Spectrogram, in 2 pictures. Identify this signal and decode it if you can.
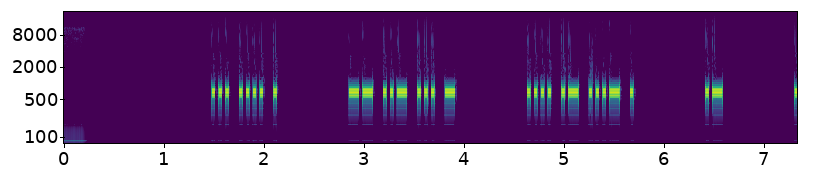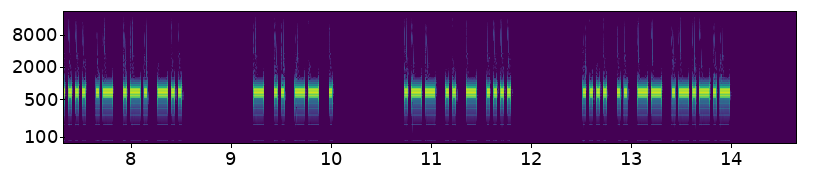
Morse code, heard as a keyed tone, about 36 wpm, 700 Hz. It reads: SHE MUST HAVE A HARD TIME WITH HIM.
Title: 3x Word-Spacing - Sentences from Top 300 Words - 35wpm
